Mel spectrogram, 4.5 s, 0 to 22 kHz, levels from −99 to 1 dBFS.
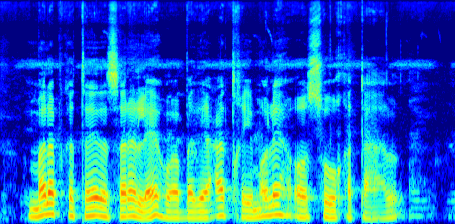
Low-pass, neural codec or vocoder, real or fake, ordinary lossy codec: none; vocoder, 44.1 kHz, 128 mel bands every 256 samples, BigVGAN v2; fake; none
